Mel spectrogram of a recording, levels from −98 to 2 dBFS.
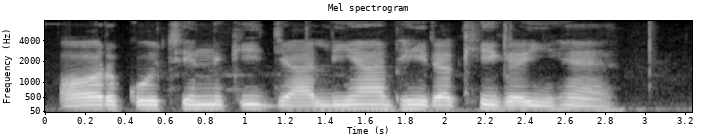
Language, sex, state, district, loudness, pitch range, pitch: Hindi, male, Bihar, Patna, -15 LUFS, 120-130 Hz, 125 Hz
